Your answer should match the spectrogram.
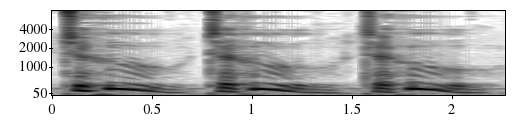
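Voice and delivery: high hooting owl calls, falling each time; owl hoots. A narrator's reading. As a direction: hoot like a night owl. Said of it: "each time it cried".

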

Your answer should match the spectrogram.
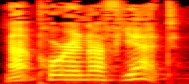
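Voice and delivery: high-pitched bird taunt; high, vengeful little bird; taunting sparrow. A narrator's reading. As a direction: pipe it high, rising at the end. Sparrow taunting the ruined wagoner.

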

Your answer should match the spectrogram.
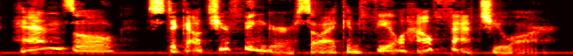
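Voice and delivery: high witch voice calling out; a witch calling into the pen. A narrator's reading. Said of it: "cried out".

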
